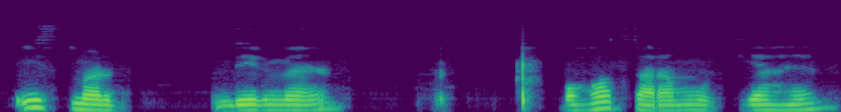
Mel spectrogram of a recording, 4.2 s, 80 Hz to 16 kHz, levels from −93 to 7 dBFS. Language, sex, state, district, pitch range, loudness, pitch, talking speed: Hindi, male, Bihar, Supaul, 130-145 Hz, -19 LUFS, 135 Hz, 115 wpm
